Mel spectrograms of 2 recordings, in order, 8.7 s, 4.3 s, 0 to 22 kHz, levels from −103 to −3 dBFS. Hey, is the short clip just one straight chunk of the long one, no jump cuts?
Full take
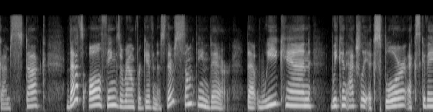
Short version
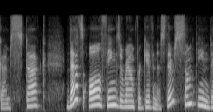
yes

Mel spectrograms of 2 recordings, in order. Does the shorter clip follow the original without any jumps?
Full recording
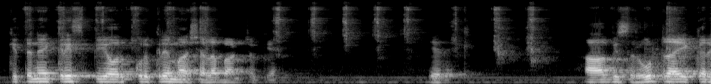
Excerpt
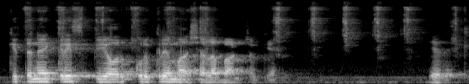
yes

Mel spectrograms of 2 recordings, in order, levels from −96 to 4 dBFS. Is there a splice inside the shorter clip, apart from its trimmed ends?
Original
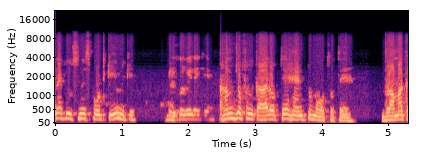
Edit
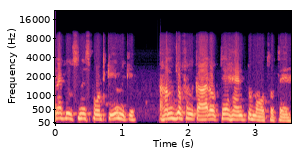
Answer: yes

